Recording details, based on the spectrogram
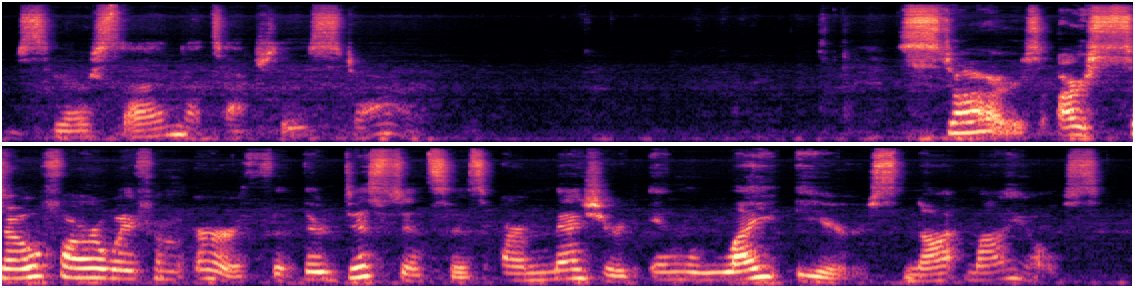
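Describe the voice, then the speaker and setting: A woman reading a children's picture book aloud, pausing to ask young listeners gentle teacherly questions and dropping into soft whispers. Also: on the high side, lively intonation, slight background noise, poor audio. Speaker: read-aloud storyteller.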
